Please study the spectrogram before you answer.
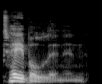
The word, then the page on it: table linen: British English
